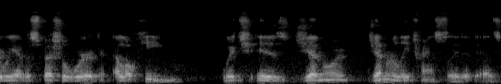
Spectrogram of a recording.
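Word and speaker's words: אלוהים: This is the lamed is a L sound, O, Ha, and then a long E sound, and then a final M or Mem. So Elohim.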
